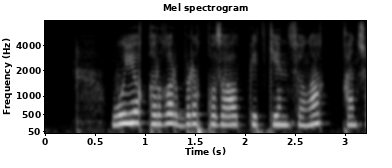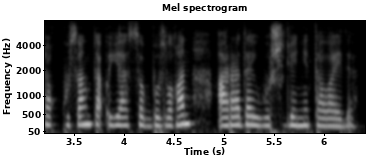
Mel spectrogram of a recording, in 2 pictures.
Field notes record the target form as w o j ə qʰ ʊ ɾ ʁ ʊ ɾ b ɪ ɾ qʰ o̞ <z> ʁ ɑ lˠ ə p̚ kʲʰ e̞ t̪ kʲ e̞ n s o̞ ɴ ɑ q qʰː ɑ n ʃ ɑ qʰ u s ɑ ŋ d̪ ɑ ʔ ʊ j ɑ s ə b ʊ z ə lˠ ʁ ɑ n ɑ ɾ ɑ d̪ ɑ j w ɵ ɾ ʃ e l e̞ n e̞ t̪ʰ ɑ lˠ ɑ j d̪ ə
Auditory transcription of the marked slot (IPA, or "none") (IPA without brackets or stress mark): z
